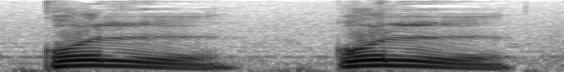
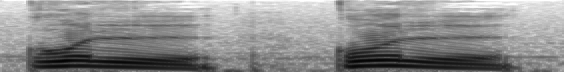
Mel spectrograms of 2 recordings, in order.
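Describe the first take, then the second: The two takes are said the same way.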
